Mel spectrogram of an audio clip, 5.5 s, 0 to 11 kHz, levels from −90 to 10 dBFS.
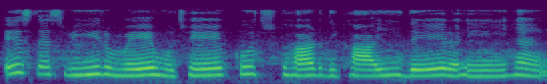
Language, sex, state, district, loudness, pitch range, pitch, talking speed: Hindi, female, Madhya Pradesh, Katni, -16 LUFS, 225-260 Hz, 240 Hz, 110 wpm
